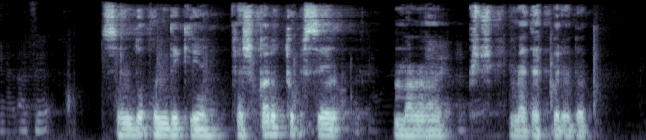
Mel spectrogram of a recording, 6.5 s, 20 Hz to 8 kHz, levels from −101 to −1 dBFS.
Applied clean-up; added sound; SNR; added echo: neural mask model DeepFilterNet 3.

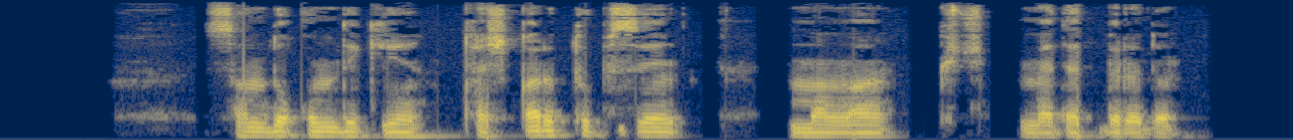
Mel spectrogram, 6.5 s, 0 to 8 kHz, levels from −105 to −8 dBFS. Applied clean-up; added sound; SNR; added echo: none; none; none; none.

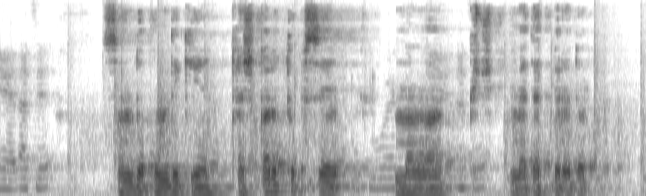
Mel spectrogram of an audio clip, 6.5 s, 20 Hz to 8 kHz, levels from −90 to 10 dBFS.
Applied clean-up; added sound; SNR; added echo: neural separator model SepFormer DNS4.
